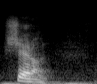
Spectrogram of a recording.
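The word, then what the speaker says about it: Charon: is having satellite Sheron spelled out as cheron but we have to pronounce as Sheron which is also moving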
